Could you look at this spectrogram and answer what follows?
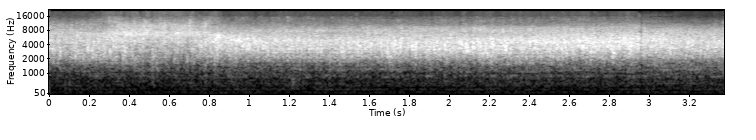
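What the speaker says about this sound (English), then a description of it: "Now I'm gonna cook the squash." Squash sizzling in a pan of beef tallow, a loud, dense, steady hiss with no pauses and no voices.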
